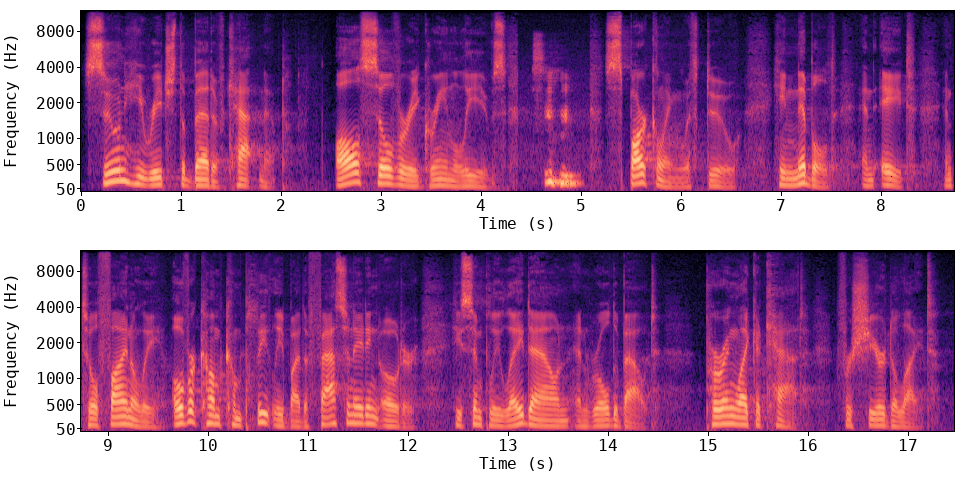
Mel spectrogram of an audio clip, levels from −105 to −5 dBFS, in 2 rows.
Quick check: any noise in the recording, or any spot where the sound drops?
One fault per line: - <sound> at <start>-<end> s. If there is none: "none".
- laugh at 4.5-5.0 s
